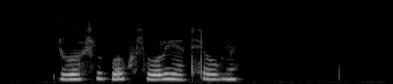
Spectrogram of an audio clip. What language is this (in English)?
Georgian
